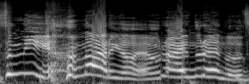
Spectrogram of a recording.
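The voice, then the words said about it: Mario character impression. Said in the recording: “his Mario impression”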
